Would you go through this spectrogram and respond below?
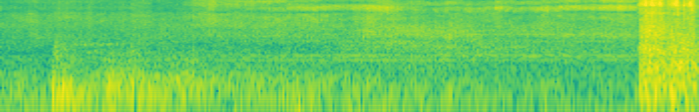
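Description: Rapid automatic gunfire crackles through a video game match as two players trade shots, bursts running fairly loud and steady with a sharp louder burst near the end.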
